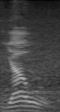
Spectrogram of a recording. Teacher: di rongga mulut bunyinya yau, bukan di khayshum, bukan rongga hidung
